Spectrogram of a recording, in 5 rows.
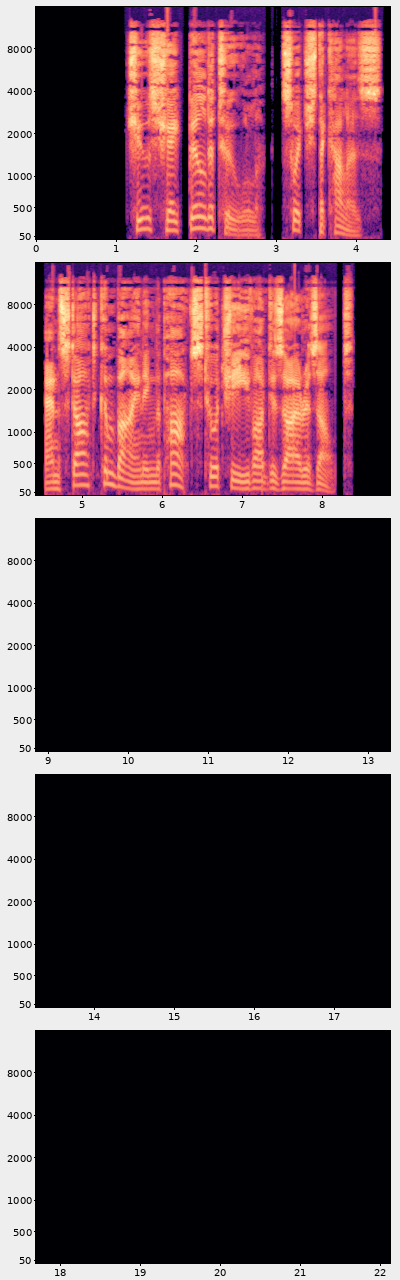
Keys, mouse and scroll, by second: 7.9-9.7 drag, 17.1-17.7 drag, 21.8 space.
